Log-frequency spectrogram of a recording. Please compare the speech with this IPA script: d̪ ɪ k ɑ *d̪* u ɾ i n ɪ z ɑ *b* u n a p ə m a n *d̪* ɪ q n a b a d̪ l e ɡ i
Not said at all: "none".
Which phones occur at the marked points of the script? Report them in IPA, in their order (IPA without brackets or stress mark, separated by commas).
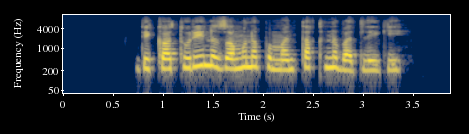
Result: t̪, m, t̪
